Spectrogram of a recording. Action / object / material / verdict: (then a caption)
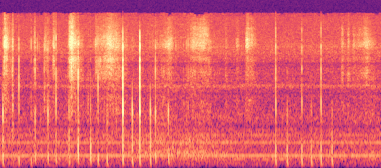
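tap / plastic phone keyboard / plastic / none. Both thumbs type on the backlit physical plastic keyboard of a BlackBerry Priv smartphone, producing rapid, crisp plastic key clicks with short, bright transients. A faint, steady low tone hums underneath the irregular tapping, which thins out briefly in the middle before picking up again.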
